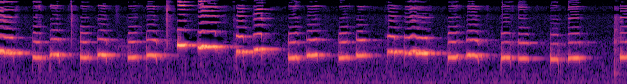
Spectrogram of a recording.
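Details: Pet cockatiel whistling a learned tune, the Pythagora Switch opening theme; clear, flute-like whistled notes in a bouncy melody, short phrases stepping up and down, quiet indoor background.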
